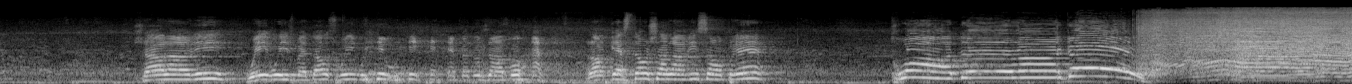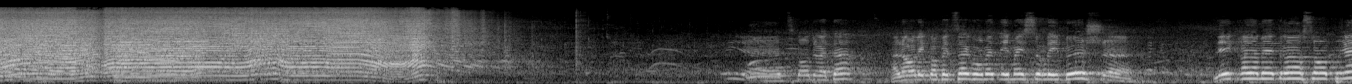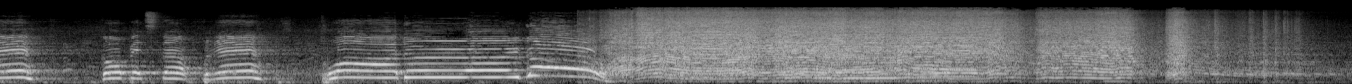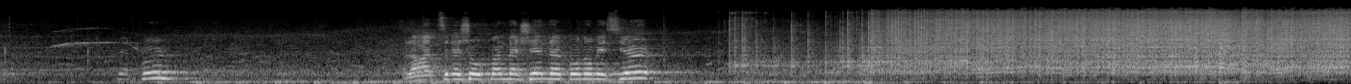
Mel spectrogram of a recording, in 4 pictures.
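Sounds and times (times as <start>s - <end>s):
chainsaws cutting timber: 11.3s - 19.1s, 32.8s - 40.7s, 47.9s - 54.0s.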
